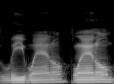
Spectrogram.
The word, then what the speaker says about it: Leigh Whannell: I think it's Leigh Whannell, but with a WH, man.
